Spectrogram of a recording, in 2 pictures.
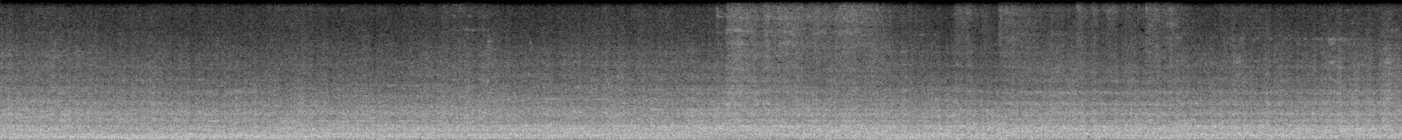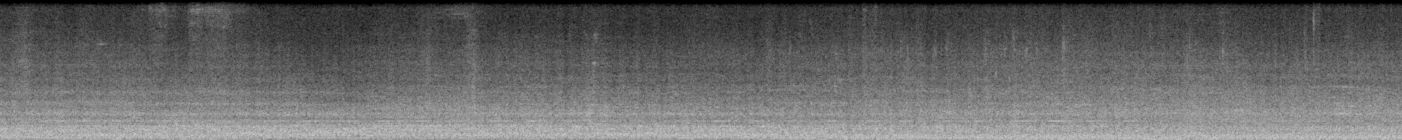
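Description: Freight wagons (boxcars and louvre vans) rolling past at steady speed, a continuous noise of steel wheels on rail. A spell of high-pitched wheel noise comes and goes about a third of the way in.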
